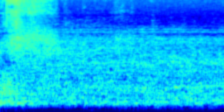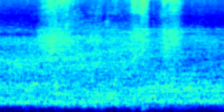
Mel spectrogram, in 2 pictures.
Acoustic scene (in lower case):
residential area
